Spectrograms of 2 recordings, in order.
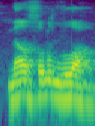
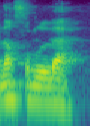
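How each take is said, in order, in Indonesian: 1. Kata Allah dibaca tebal dan penuh. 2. Kata Allah dibaca tipis dan ringan. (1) "Nasrullah tebalkan lafaz Allah" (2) "bukan nasrullah"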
